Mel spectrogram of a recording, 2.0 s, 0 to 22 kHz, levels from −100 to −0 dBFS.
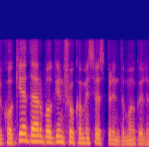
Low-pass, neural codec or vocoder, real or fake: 7.2 kHz; codec, 16 kHz, 0.3 kbps, FocalCodec; fake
